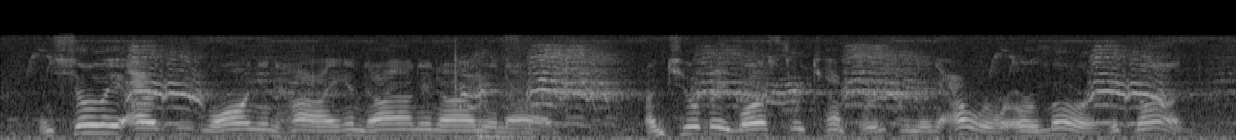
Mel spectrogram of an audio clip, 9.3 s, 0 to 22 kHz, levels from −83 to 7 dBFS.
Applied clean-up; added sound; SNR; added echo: none; Bird vocalization, bird call, bird song; 7 dB; none.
